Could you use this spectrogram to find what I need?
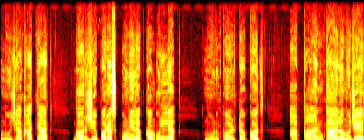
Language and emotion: Goan Konkani, fearful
